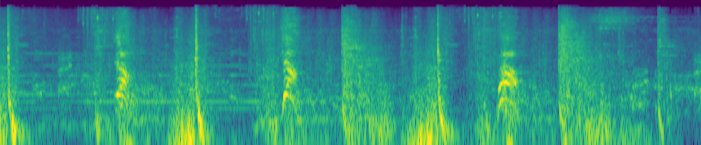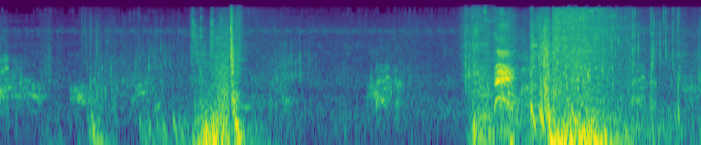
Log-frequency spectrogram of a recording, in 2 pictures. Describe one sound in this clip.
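A heavy axe whooshes through the air and strikes with loud impacts.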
